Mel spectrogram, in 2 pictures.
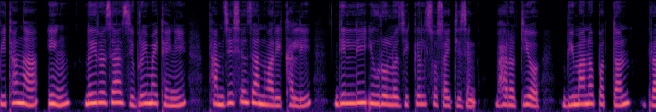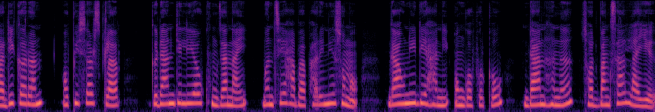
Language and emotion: Bodo, neutral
